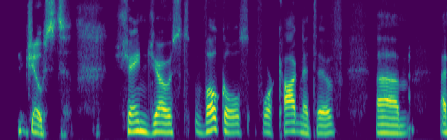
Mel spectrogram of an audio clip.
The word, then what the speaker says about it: Jost: do you say your last name Jo Shane Joost vocals for cognitive um I think recently signed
